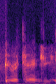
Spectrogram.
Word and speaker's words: Irukandji: Irukandji. – Irukandji.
